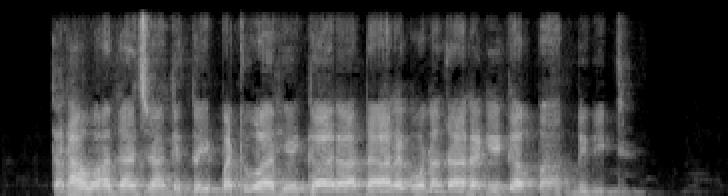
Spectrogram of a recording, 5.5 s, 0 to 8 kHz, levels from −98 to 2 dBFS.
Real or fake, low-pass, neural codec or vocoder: fake; 7.2 kHz; codec, 16 kHz in and 24 kHz out, 1.1 kbps, FireRedTTS-2 codec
